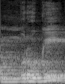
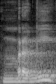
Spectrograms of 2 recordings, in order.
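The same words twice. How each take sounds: First: The first vowel sounds like u. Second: The first vowel sounds like a. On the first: The speaker calls it wrong. "मृगी या मृगी क्यों नहीं बोल रहे हैं" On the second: The speaker calls it right. "मृगी और मृगेंद्र में अ जैसा उच्चारण किया है"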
